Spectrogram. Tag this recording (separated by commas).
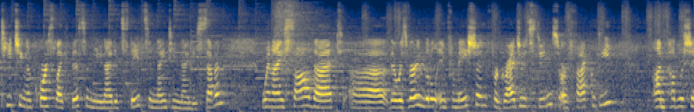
Speech, Music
